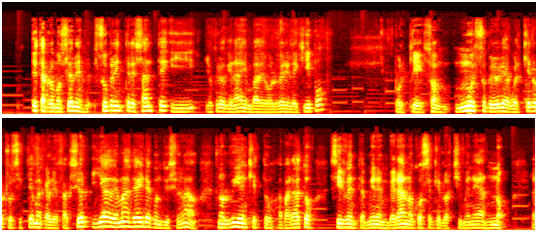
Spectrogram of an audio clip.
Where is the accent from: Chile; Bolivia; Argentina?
Chile; Nada, yo soy muy chileno.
